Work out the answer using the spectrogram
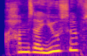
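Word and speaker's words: Humza Yousaf: Dan is er een nieuwe premier, Hamza Youssef, zeg ik het goed? – Ja.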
